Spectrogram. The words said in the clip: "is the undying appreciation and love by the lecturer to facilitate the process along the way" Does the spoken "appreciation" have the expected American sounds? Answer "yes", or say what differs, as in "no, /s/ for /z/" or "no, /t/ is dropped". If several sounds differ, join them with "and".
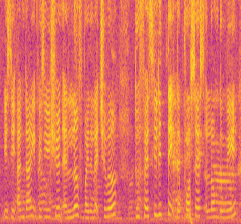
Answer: no, /w/ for /ɹ/ and /s/ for /ʃ/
